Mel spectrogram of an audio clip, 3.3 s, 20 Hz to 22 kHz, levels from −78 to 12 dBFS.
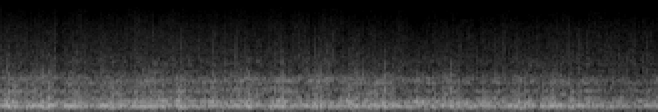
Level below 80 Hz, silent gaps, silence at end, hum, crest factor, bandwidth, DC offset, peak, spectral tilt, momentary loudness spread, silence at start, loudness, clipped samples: -58 dBFS; none; 0 s; none; 12 dB; 17.5 kHz; under 0.1%; -14 dBFS; -6.5 dB/octave; 3 LU; 0 s; -27 LUFS; under 0.1%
